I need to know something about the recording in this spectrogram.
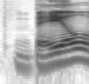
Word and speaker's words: Bel: And then Bel, which is pronounced Baal from what I could tell, because there's like a little accent on the word.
